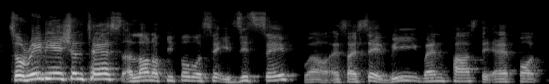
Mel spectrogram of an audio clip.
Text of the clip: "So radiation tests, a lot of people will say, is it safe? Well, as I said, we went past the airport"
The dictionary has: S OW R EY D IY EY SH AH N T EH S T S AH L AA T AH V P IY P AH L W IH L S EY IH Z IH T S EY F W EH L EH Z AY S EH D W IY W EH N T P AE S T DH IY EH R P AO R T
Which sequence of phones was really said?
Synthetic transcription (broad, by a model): S OW R EY D IY EY SH AH N T EH S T AH L AA T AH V P IY P AH L W IH L S EY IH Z IH T S EY F W EH L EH S AY S EH D W IY W EH N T P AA S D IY EH P AO T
